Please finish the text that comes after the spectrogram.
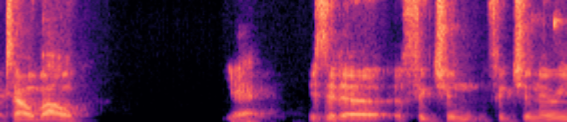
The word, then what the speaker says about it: Taobao: Taobao?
